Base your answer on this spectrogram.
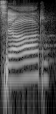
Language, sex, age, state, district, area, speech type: Sindhi, female, 45-60, Gujarat, Surat, urban, read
